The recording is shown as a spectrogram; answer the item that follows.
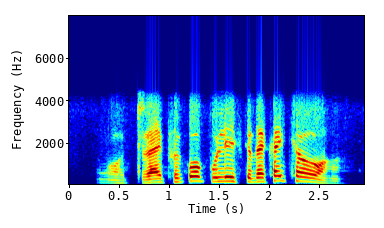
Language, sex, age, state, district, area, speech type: Maithili, male, 18-30, Bihar, Begusarai, rural, conversation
